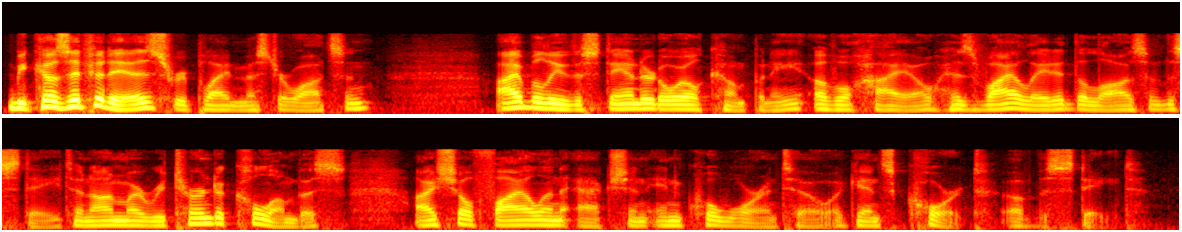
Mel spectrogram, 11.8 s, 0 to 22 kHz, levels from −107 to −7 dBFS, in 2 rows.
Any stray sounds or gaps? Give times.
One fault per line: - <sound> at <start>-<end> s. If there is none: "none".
none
